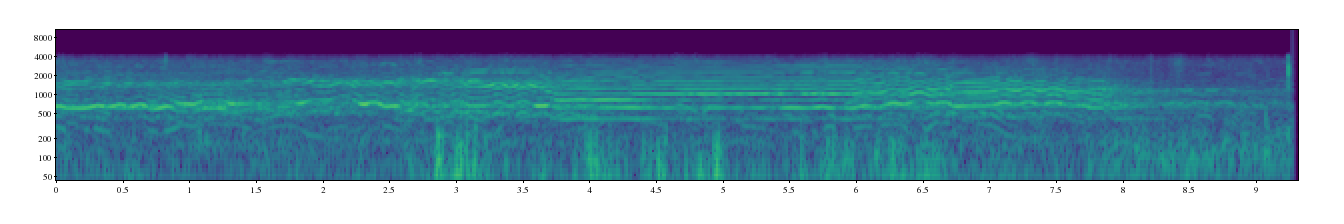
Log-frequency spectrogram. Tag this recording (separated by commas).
Speech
